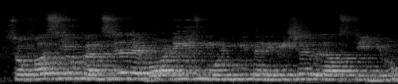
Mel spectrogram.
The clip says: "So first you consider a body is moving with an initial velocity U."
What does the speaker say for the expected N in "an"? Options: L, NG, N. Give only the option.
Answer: L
